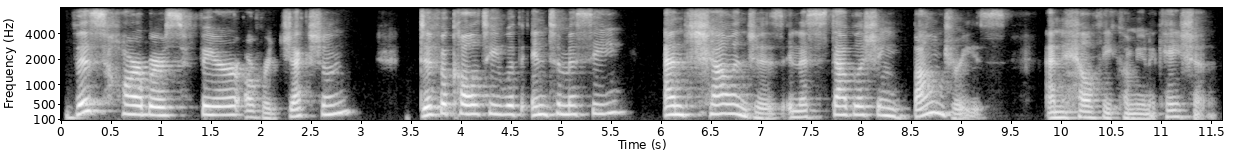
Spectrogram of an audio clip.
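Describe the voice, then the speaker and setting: A woman co-hosting a talk show, laying out points in a measured, list-like delivery. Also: a little high, lively intonation, darkish tone. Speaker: podcast co-host. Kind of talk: prepared talk-show discussion.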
